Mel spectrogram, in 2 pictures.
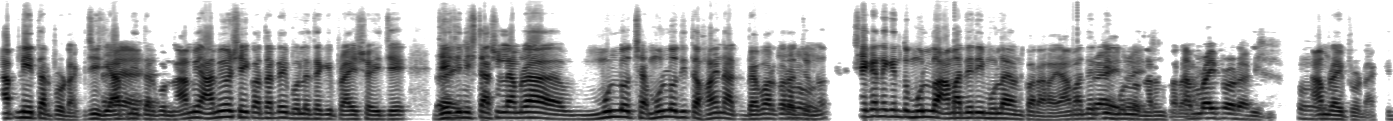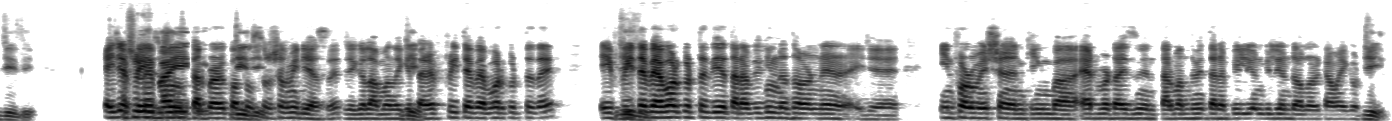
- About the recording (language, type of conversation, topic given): Bengali, unstructured, অনলাইনে মানুষের ব্যক্তিগত তথ্য বিক্রি করা কি উচিত?
- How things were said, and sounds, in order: other background noise; in English: "information"; in English: "advertisement"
